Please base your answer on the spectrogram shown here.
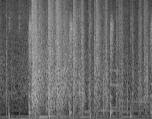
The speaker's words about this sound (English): Pirates emerge from the jungle to fire on Steve's people, who take cover and shoot back.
